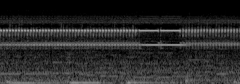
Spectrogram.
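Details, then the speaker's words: Cold plasma device producing a lower-intensity flame that stays on: loud, steady high-pitched tone pulsing rapidly, with a brief unbroken stretch; device warning beep while the tip is active. "And you can hear this noise. It's the beeping. And it's a flame that is a lower intensity, but it's always on."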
